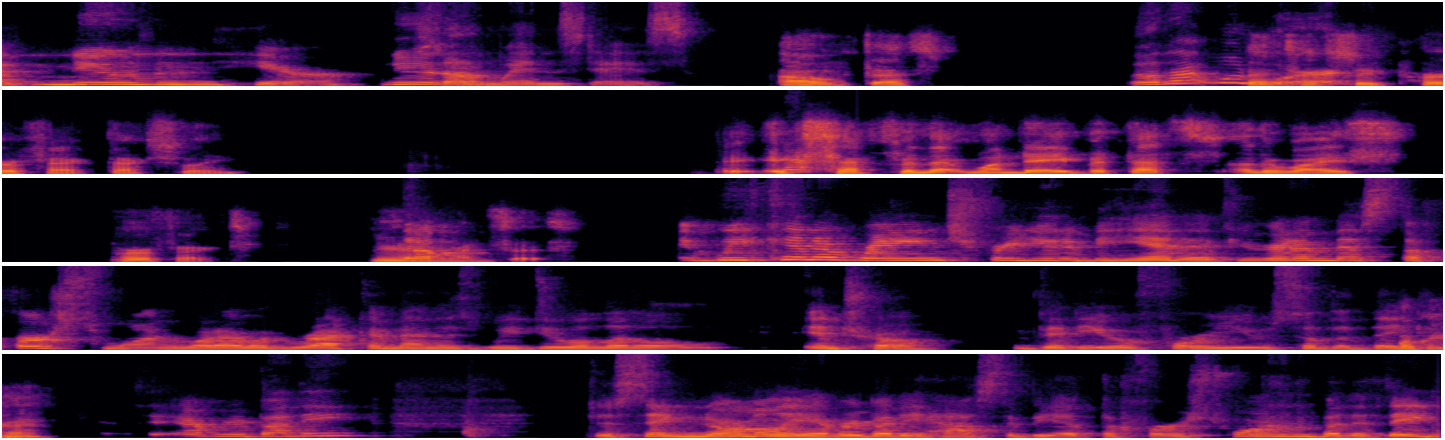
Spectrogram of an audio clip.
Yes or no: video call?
yes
